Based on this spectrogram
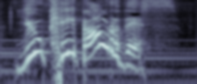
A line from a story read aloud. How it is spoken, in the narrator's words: Wolf shouted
